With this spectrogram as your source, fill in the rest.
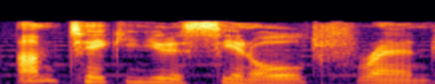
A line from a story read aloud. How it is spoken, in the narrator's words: rasped my uncle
